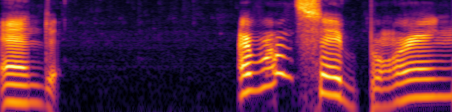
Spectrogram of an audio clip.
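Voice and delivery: voice breaks mid-word, cracking on boring. Introducing today's pick to an audience: voice crack on boring. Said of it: "That was a voice crack".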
